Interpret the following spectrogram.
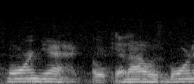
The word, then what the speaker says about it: Hornyak: Horny, and it's pronounced Hornyak. Hornyak. The way it's spelled, Hornyak.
